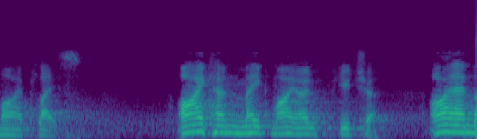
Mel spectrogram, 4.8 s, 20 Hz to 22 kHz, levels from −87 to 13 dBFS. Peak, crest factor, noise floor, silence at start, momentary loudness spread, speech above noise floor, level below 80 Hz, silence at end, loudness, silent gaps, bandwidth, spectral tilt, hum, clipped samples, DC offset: -10 dBFS; 20 dB; -64 dBFS; 0 s; 15 LU; 34 dB; -66 dBFS; 0 s; -31 LUFS; none; 5.6 kHz; -6 dB/octave; none; under 0.1%; under 0.1%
